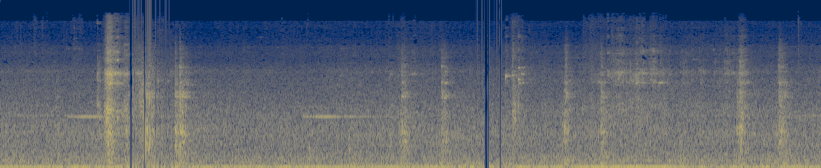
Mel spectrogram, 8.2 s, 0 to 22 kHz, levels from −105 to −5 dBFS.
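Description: Processor overload crackle at 1.29 to 1.69 s and 4.76 to 5.01 s. Repeated missed processing deadlines, consistent with roughly 10 ms buffers, leave short hard-edged silent gaps heard as gritty tearing.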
